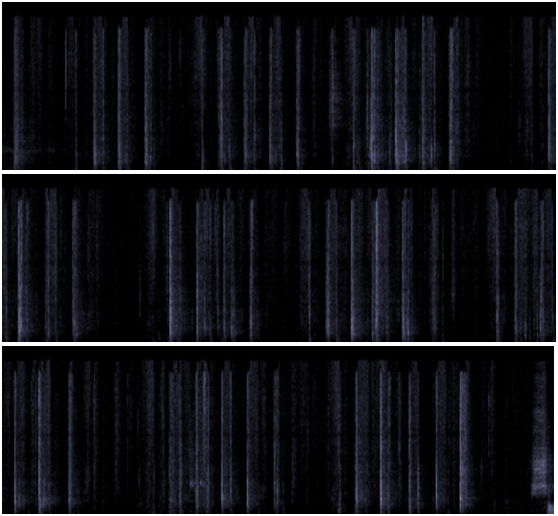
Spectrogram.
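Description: Tarot cards handled on a table, repeated bursts of shuffling and slapping in irregular clusters with short pauses between, close and crisp, with no talk over them.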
